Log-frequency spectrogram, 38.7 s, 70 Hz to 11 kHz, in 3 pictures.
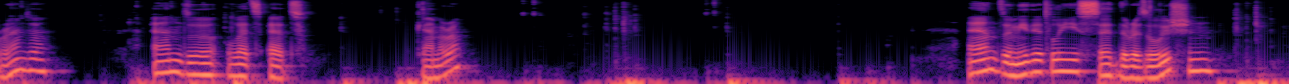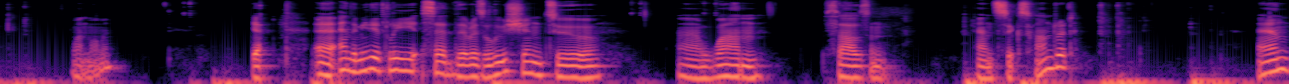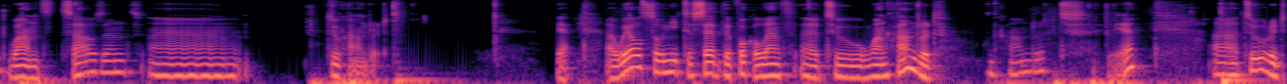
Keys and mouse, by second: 4.1 shift+a, 6.1 g, 7.3 `, 12.4 g, 19.3 click, 19.9 click, 21.3-34.8 drag, 24.1 0, 29.3 0, 34.8-35.8 middle drag, 35.8-38.6 drag, 36.9 0.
